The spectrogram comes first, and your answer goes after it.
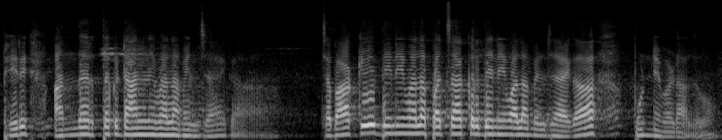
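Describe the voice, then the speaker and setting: A man's voice: fairly high pitch, measured pace. A man giving a Jain sermon, addressing listeners by name and repeating his lines for emphasis. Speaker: Jain monk preacher. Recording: dull lo-fi sound.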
